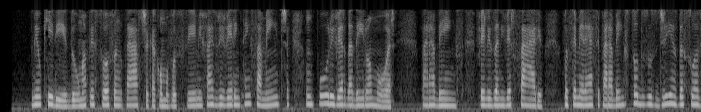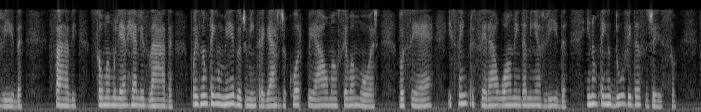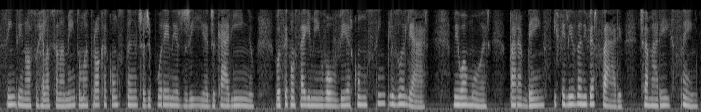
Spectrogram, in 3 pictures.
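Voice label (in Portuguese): romântico female, Telemensagens Aniversarios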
